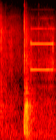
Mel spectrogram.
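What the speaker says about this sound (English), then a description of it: "You leave it alone for too long and it starts beeping" A DJI Mavic Air drone accessory gives a loud, close, steady electronic beep that holds for about half a second after a short rustle and then cuts off; no talking.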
